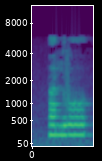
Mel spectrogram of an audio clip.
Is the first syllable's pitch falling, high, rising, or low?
low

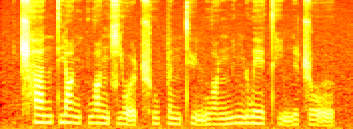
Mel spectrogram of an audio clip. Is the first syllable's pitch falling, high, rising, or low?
high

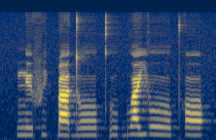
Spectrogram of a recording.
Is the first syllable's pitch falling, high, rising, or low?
low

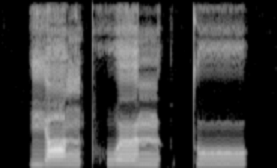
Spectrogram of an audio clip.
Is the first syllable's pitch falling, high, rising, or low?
high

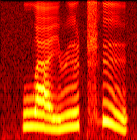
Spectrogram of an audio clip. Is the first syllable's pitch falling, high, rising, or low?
low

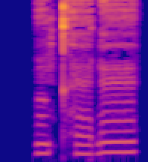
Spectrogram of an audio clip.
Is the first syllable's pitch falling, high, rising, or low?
low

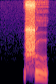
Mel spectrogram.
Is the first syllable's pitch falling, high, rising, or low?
falling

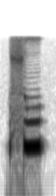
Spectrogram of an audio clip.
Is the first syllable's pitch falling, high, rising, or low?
high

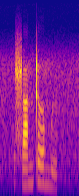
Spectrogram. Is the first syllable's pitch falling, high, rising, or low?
rising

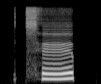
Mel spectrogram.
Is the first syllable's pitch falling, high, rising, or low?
rising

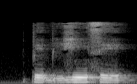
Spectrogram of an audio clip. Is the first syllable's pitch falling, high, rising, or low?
high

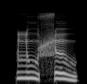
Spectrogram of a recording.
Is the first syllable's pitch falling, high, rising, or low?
falling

